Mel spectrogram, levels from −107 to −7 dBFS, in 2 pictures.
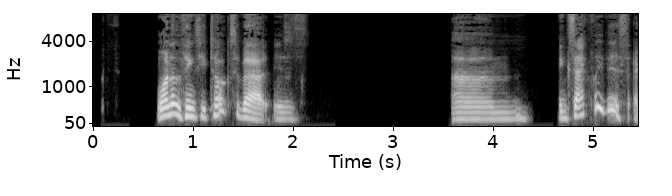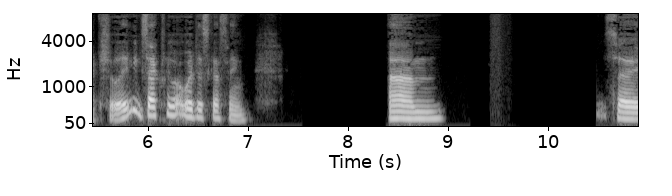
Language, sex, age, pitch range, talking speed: English, male, 30-49, 105-145 Hz, 100 wpm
